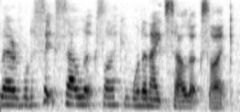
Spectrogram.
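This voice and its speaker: A woman speaks in a fairly high voice, with noticeable background noise and an audible echo in the room. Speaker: academic researcher. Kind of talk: lecture. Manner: fast.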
